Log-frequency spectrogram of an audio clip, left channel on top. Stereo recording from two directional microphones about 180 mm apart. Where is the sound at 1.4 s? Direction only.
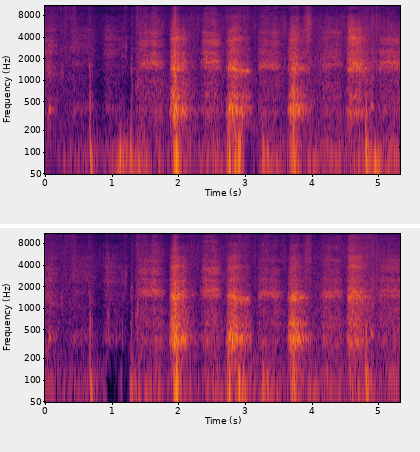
50° right (ahead or behind).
